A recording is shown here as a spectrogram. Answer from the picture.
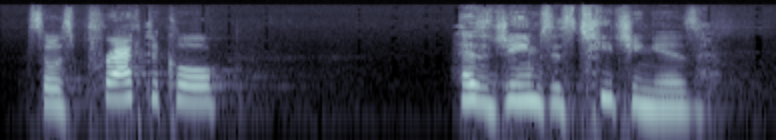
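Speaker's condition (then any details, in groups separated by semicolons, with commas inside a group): No condition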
